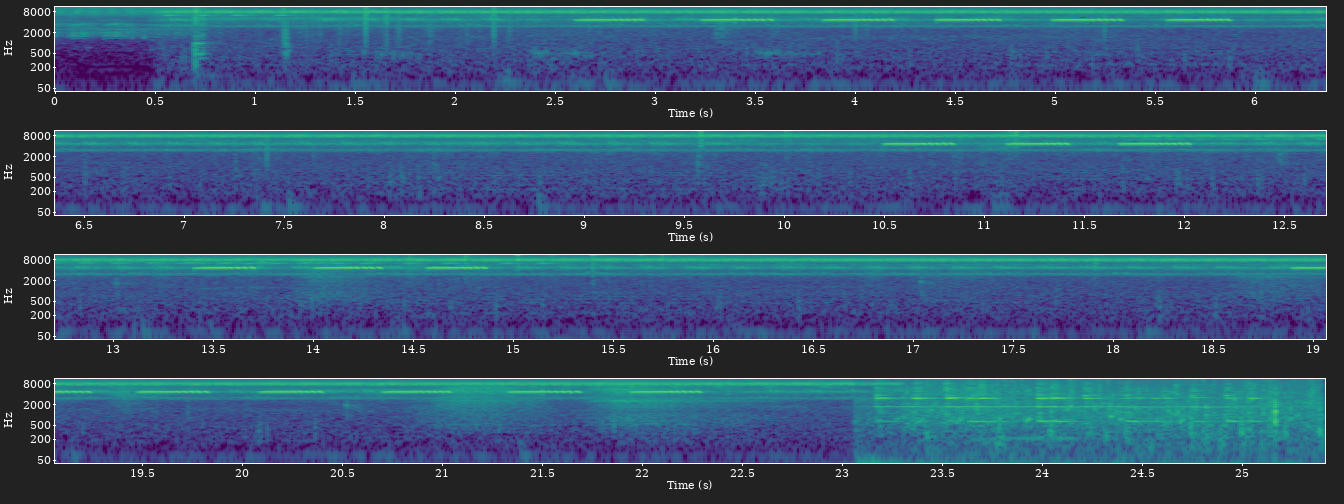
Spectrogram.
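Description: Night insect chorus: a steady high drone with a cricket chirping in runs of about six pulses, repeated every few seconds. Near the end it cuts sharply to louder open-air sound with cattle bells ringing.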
